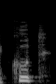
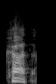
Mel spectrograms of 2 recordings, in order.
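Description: First: «cut» as «kut» with a U; wrong U. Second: «cut» as «kat» with an open A. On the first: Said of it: "а не cut". («cut» з «У», неправильно) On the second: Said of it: "прочитаєте як cut". («cut» з відкритим «А») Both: Shown as a demonstration.

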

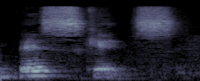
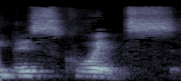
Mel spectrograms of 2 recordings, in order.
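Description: First: Biscuits. said as "bis-kits", ui like a short i; whispered correct Biscuits, no w sound: bis-kits; correct pronunciation. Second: Biscuits said as "bisk-wits", the ui sounded like "wee"; wrong French-style ui. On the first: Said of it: "We can't say biscuits". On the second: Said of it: "you and I are not pronounced we like French". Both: Shown as a demonstration.

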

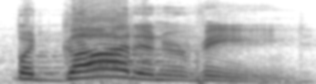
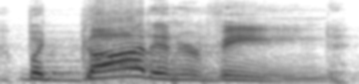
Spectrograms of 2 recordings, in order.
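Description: No difference in how they are said.

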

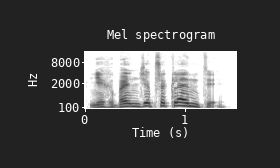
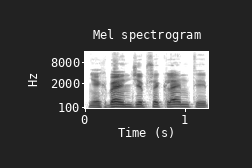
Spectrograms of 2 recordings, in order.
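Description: First: High, falling pronouncement; incanted curse. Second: Louder, emphatic echo of a curse; chorus repeating. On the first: Old man curses any betrayer, incanting. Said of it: "zawołał stary murzyn". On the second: All warriors repeat the curse, loud chorus. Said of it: "powtórzyli wszyscy wojownicy". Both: A narrator's reading.

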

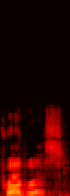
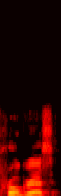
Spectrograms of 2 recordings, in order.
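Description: First: "progress" with an open AH, PRAH-gress; short AH vowel. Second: "progress" with a long O, PRO-gress. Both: Retold or imitated. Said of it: "He said, "It's not progress".

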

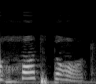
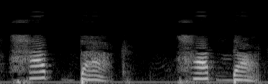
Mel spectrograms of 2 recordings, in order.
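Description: First: "hot dog" with rounded British o sounds. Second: "hot dog" slow, with a wide-open ah; American hot dog. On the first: Teacher shows how British people say hot dog. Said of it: "英国人会说hot dog". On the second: Teacher shows how Americans say hot dog. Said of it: "美国人会说hot dog". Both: Shown as a demonstration.

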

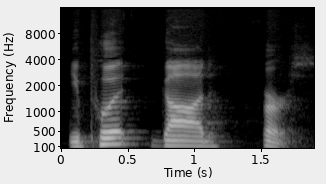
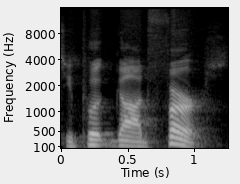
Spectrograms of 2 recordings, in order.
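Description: First: 「put」を強く; stress on put. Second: 「first」を強く、ゆっくり; stress on first. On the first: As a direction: hit the word put. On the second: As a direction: land hard on first. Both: Shown as a demonstration. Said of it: "Let me say it with another emphasis".

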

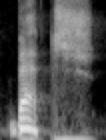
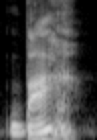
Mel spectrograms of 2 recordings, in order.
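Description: First: Batch said as betch; English Batch. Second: Bach with German ch, bax. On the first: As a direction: Batch with tsch, English style. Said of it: "naja, Bach". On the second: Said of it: "äh, oder, naja, Bach". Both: Shown as a demonstration.

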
